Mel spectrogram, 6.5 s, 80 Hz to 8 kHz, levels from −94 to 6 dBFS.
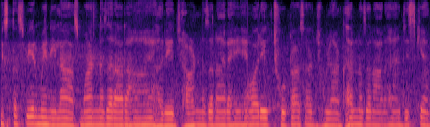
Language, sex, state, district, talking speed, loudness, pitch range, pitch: Hindi, male, Maharashtra, Nagpur, 260 wpm, -28 LUFS, 145-155 Hz, 150 Hz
